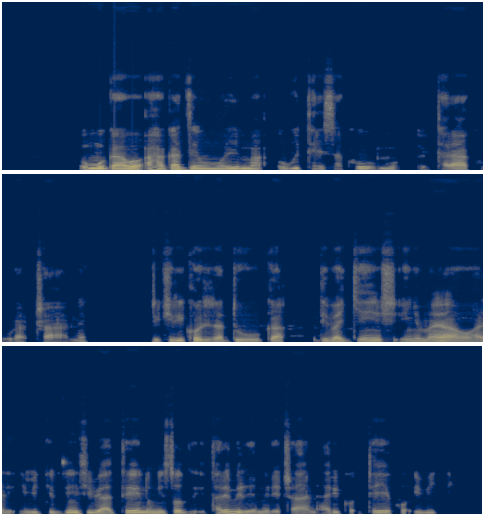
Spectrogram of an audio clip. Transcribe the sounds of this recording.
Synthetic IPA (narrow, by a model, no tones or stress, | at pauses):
umuɡaβo̞ʔaɦaɡaze̞mumuɾimauwitʰe̞ɾesakʰumu | βitʰaɾak̚uɾat͡ʃa̰ːne̞ | ɾikʰiɾikʰo̞ɾiɾaduːɡ̥a | ɾiβaɟeːnʃiʔiɲumajaːho̞ha̰ɾḭḭβḭtʰivjiːnʃiβiatʰe̞jenḭmḭso̞zḭitʰaɾimiɾiemiɾiḛt͡ʃa̰ːne̞̰a̰ɾikʰo̞itʰe̞je̞kʰo̞ʔiβitʰi̥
